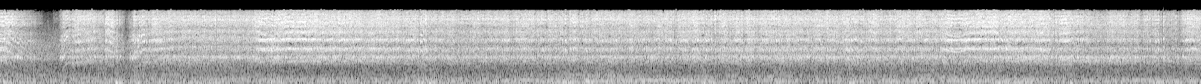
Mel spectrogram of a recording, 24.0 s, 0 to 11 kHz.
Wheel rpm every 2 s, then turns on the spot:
100, 190, 220, 220, 220, 220, 220, 220, 220, 210, 220, 220.
none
